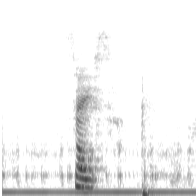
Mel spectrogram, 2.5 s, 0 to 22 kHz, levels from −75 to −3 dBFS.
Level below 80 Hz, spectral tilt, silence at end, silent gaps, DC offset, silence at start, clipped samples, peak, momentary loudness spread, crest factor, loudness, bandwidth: -44 dBFS; -7 dB/octave; 0 s; none; under 0.1%; 0 s; under 0.1%; -12 dBFS; 17 LU; 22 dB; -32 LUFS; 14.5 kHz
